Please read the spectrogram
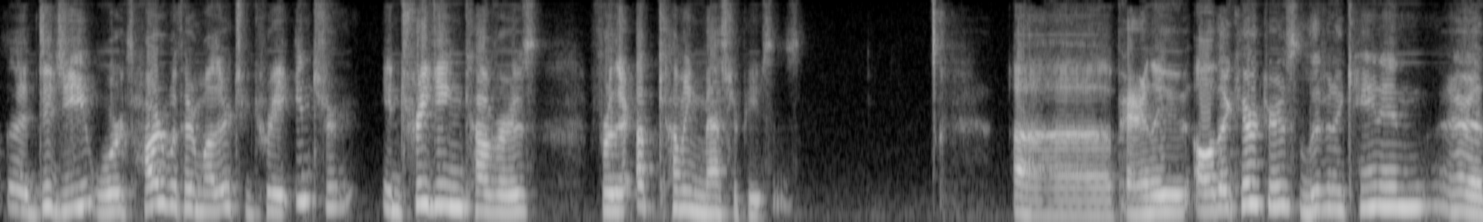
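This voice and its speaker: A man hosting an unscripted podcast critique, reading a character bio aloud and stopping to mock and correct it. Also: high voice. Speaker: podcast host.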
